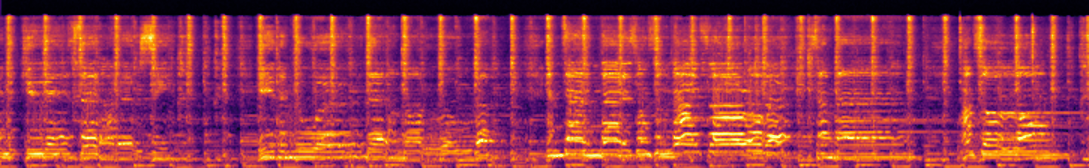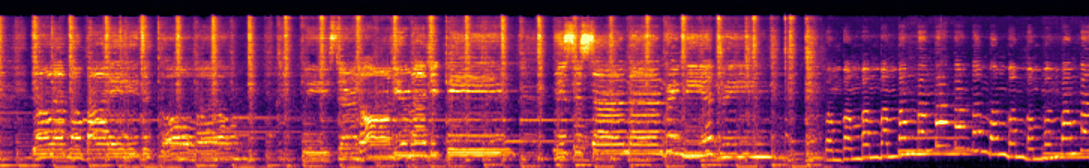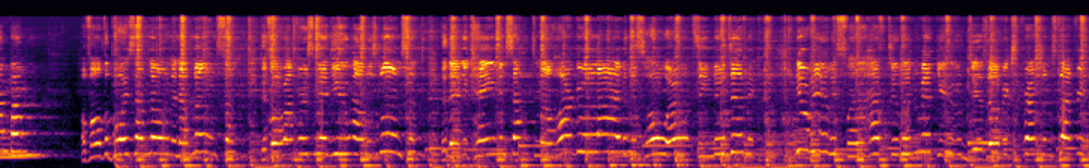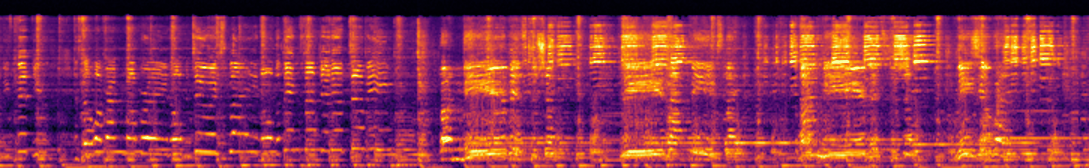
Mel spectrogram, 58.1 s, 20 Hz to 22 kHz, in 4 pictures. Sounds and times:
Music: 0:00.0 - 0:58.0.

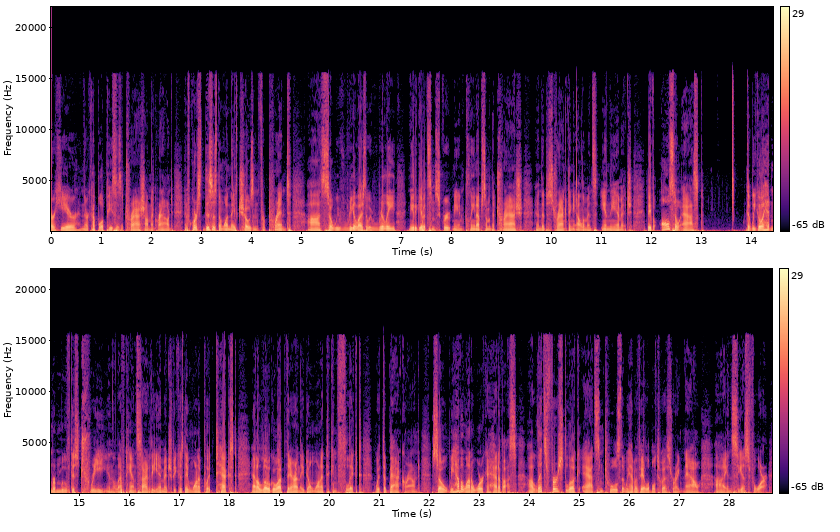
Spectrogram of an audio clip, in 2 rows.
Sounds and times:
Speech: 0:00.0 - 0:13.1, 0:13.9 - 0:28.8.

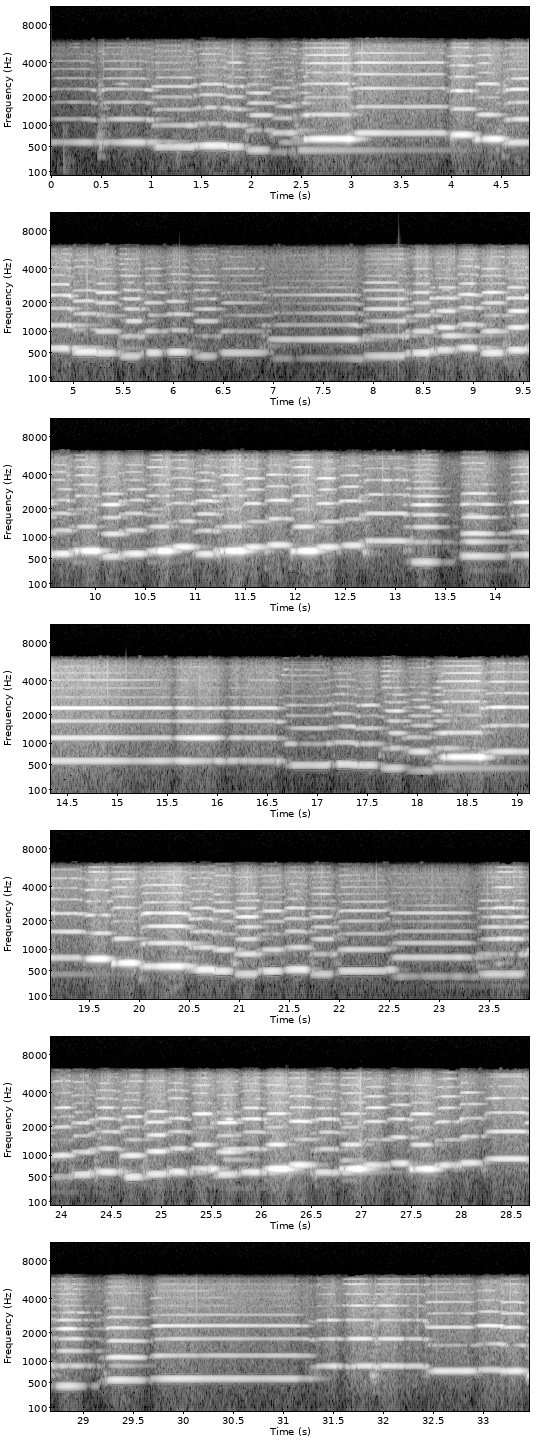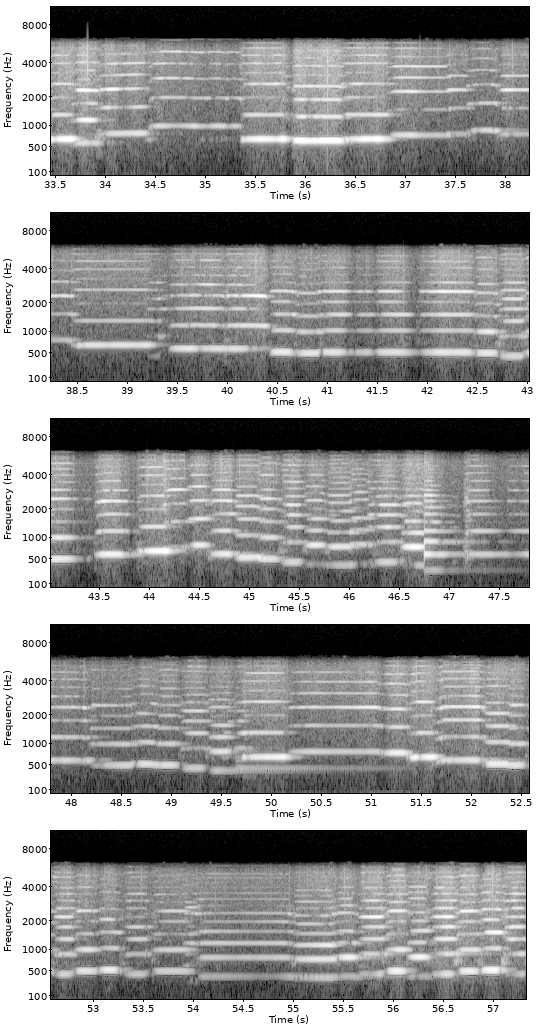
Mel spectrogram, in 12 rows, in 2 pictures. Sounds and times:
Violin, fiddle: 0:00.0 - 0:57.3.

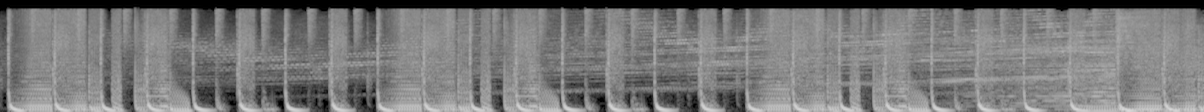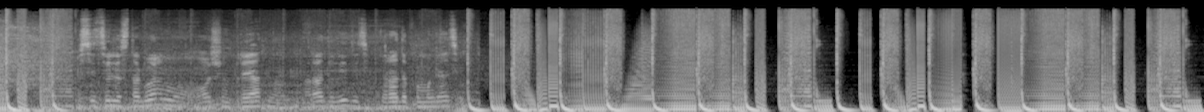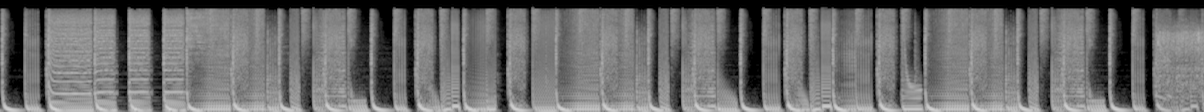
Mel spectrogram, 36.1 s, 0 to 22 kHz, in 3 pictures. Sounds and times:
Music: 0:00.0 - 0:13.2, 0:16.6 - 0:36.1
Speech: 0:12.8 - 0:16.8.

